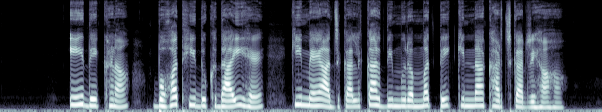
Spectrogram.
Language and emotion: Punjabi, sad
